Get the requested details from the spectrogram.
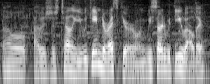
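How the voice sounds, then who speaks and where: A man's voice: mid-range voice, very fast, a bit bright, faint music behind, close to an everyday voice. A man voicing an earnest young boy who pleads and explains eagerly in a video game. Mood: pleading.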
